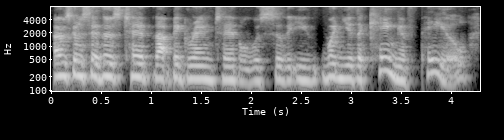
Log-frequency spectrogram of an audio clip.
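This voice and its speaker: A woman's voice: fairly low pitch, a little fast, warm tone. A woman chatting on a video call about arts projects, informal and rambling. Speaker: arts organisation member describing past projects. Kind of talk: casual conversational explanation.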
